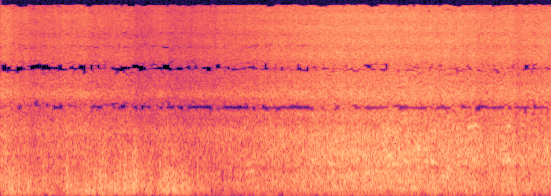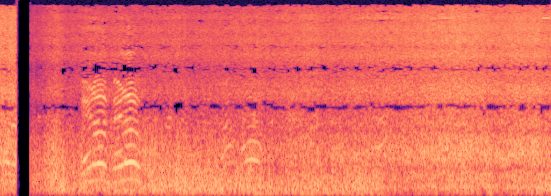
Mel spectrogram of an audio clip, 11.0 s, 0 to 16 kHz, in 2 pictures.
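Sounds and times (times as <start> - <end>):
water gushing from pipes: 0.0 - 11.0
voices calling out: 2.4 - 5.7.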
